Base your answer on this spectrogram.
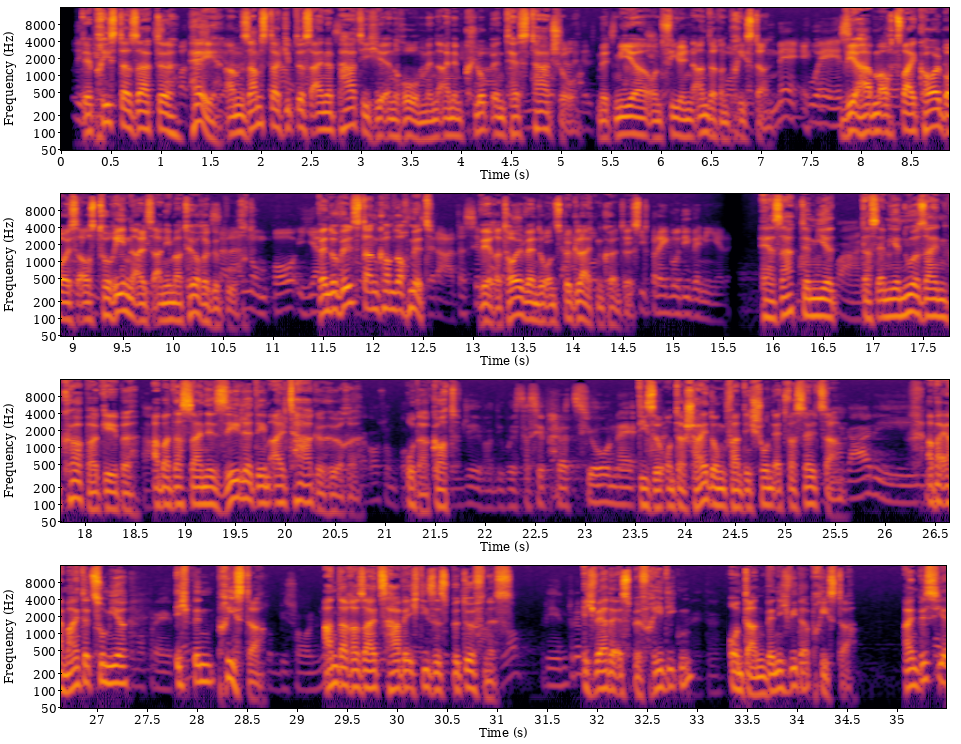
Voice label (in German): doku; ard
